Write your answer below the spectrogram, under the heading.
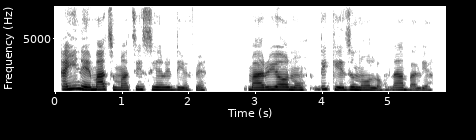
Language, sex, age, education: Igbo, female, 30-45, tertiary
